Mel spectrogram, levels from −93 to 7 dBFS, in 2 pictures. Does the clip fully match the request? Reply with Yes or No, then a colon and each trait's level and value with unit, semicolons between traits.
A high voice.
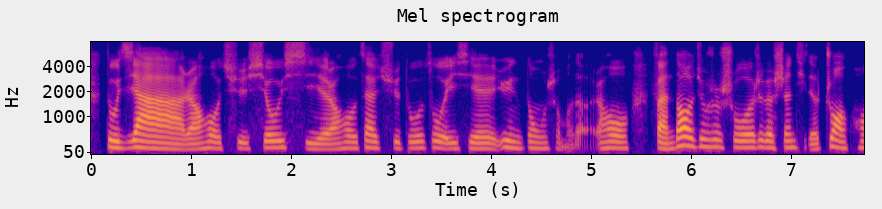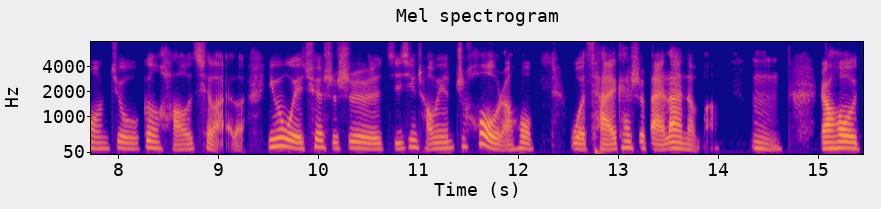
No: medium, 160 Hz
